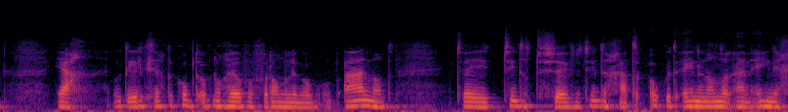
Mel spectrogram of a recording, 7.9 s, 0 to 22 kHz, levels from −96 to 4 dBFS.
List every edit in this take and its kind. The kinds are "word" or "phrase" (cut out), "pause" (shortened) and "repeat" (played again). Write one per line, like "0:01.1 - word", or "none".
none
